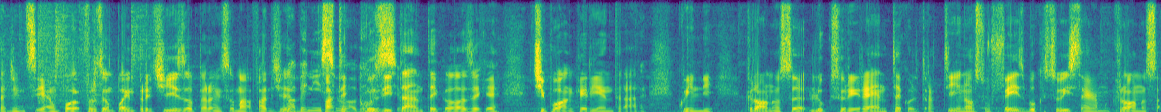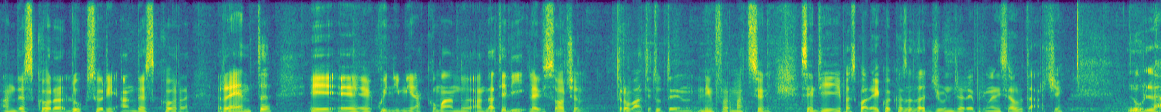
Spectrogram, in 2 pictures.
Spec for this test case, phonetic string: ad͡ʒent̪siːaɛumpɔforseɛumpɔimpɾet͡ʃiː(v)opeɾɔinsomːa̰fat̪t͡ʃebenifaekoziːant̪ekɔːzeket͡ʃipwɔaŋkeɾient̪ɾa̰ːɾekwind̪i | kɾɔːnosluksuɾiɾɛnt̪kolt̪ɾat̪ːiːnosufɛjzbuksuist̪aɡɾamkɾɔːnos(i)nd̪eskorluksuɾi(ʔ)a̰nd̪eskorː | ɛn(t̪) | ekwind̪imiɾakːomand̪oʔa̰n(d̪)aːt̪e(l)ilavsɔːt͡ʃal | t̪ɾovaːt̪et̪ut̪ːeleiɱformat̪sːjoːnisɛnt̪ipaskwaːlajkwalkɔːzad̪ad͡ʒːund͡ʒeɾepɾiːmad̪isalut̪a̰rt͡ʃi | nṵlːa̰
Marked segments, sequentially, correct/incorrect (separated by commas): incorrect, incorrect, correct, correct, correct, correct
